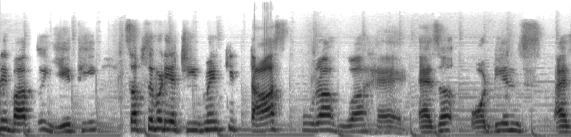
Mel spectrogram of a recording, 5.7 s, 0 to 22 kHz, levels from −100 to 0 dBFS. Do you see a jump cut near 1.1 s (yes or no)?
no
